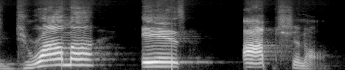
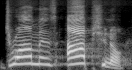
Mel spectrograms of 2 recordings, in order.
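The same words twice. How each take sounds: First: Drama, pause, "is" punched, pause, optional; weighted quote. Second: "optional" carries the stress, said lightly and quickly. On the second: Repeating the line to listeners, stressing optional. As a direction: toss it off, landing on "optional". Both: Shown as a demonstration. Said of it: "One of my favorite lines".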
